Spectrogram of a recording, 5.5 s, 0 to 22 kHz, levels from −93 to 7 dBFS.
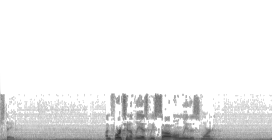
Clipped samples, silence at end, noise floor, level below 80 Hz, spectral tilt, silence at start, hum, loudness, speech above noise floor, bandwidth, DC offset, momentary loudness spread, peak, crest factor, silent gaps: under 0.1%; 0 s; -46 dBFS; -54 dBFS; -6 dB/octave; 0 s; none; -24 LUFS; 22 dB; 7.4 kHz; under 0.1%; 25 LU; -6 dBFS; 20 dB; none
